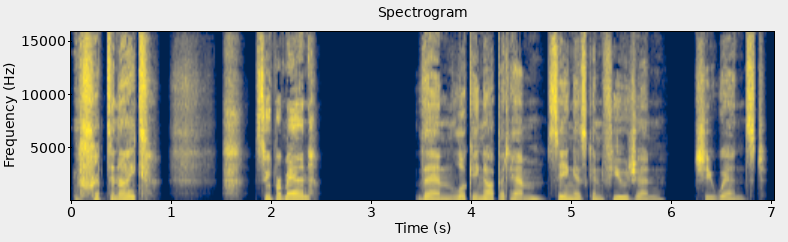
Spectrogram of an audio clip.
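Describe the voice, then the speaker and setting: A woman narrating a fantasy audiobook in a measured, suspenseful manner with deliberate pauses. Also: lowish voice, darkish tone, no room sound, studio quality. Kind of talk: scripted dramatic fiction narration.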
